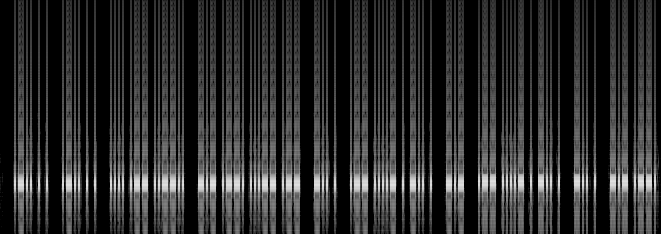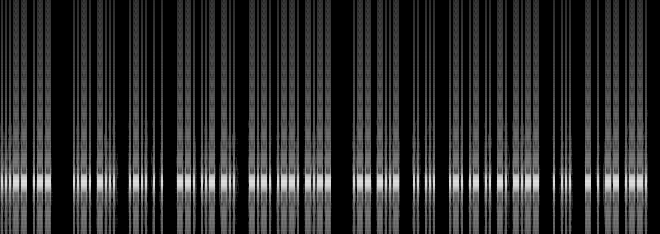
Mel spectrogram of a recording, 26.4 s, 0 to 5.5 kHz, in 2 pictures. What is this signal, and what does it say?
Morse code, heard as a keyed tone, about 30 wpm, 590 Hz. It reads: LEE LEE HW? KP3W DE W4EDE K W4EDE DE KP3W FB LEE GUD CPY WX IS RAINY ES TEMP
